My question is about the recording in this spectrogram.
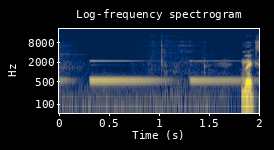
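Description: Hyundai Elantra N's interior warning chime sounding twice, about a second apart, each ding fading away before the next.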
